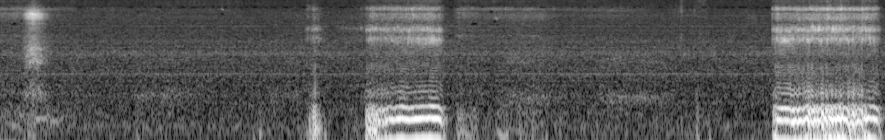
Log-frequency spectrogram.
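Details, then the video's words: A female dog snoring while asleep, said to snore like this all night; two loud rasping snores about six seconds apart, each lasting about a second, in a quiet indoor room, followed by a person's voice. "she snores like this all night long"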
